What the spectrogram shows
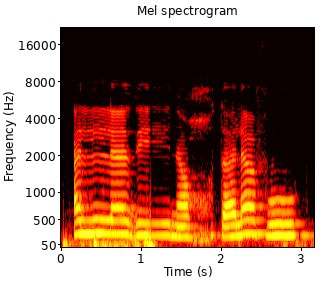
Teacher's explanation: خا کو موٹا کیجیے، حروف مستعلیہ میں سے ہے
